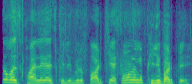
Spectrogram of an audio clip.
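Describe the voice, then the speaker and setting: A young man narrating an outdoor forest vlog, excitable and constantly calling out "bhai". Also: high-pitched, very fast, very noisy. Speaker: vlogger. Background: music.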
